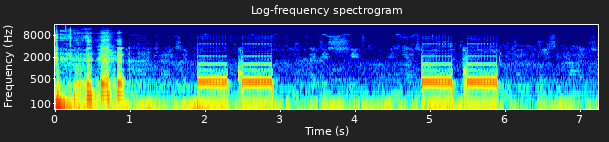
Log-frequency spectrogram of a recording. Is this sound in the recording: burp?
no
